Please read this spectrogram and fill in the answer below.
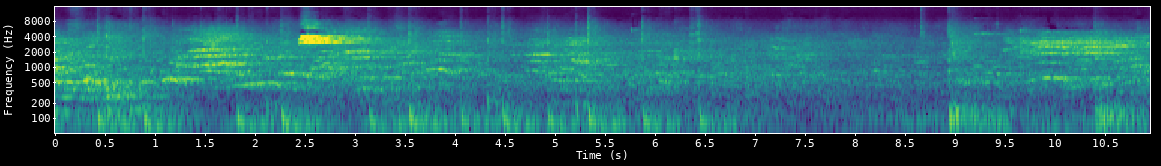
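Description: Voices of players and spectators calling and chatting in a large echoing gym, with repeated dull thuds of a volleyball on the wooden floor. A single sharp smack near the end as the ball is hit to start the rally.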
